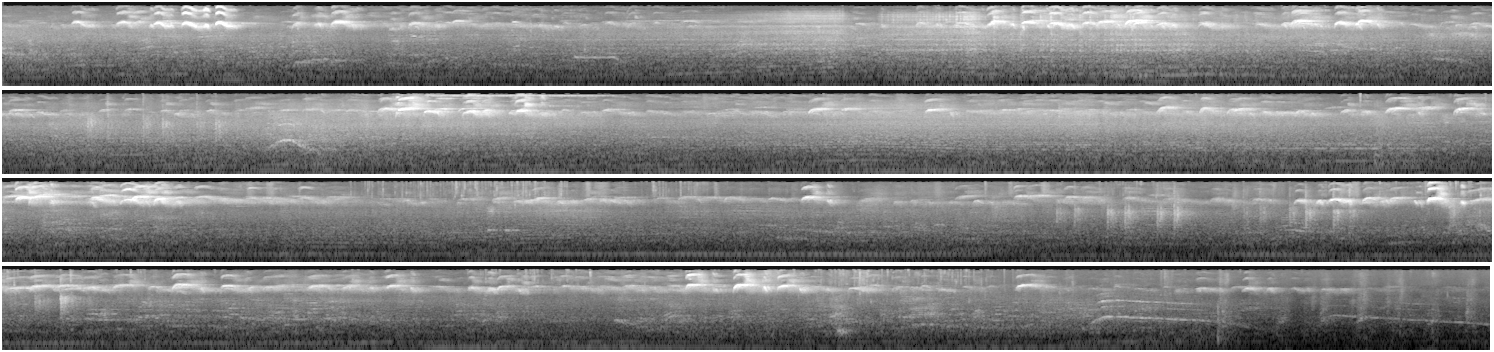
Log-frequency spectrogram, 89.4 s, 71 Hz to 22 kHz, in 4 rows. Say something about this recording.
20060413.swifts.traffic
swifts screeching on a background of streetnoise and traffic /chillidos de vencejos sobre un fondo de ruido de calle y trafico
traffic, ear-to-the-earth, swifts, field-recording, birds, city, streetnoise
